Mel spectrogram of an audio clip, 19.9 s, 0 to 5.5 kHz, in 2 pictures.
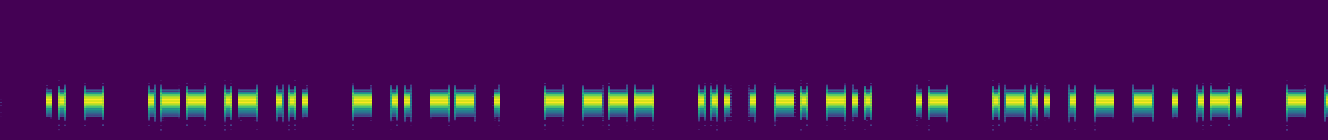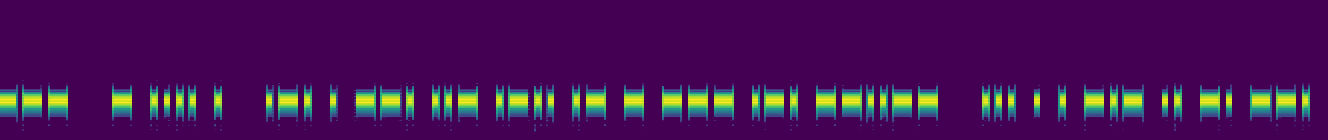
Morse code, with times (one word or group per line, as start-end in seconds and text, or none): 0.3-0.8 IT
1.1-2.3 WAS
2.6-3.7 TIME
4.1-4.9 TO
5.2-6.5 SEND
6.9-7.1 A
7.4-9.3 LETTER
9.6-10.5 TO
10.8-11.6 THE
11.9-17.0 REGULATOR,
17.3-19.8 SEEKING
